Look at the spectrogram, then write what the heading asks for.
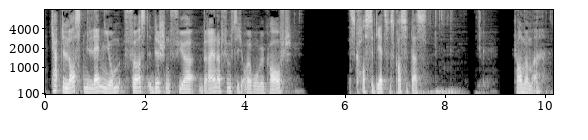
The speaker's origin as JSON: {"language": "German", "country": "Switzerland", "said": "Ja, natürlich kann ich Schweizerdeutsch. Bin ja Schweizer, meine Güte."}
